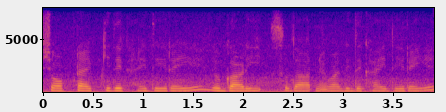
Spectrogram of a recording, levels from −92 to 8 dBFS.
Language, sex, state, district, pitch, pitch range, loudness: Hindi, female, Jharkhand, Sahebganj, 200 Hz, 190-210 Hz, -28 LUFS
